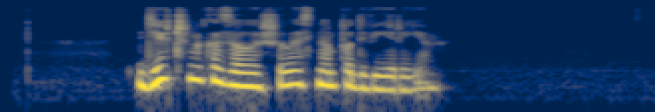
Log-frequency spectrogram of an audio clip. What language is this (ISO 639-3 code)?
ukr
